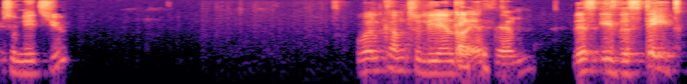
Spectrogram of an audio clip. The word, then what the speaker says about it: Emunah: Man, it's Emunah. Is it Emunah? It's Emunah. Emunah.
